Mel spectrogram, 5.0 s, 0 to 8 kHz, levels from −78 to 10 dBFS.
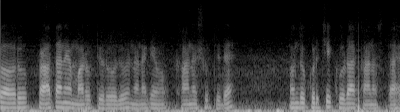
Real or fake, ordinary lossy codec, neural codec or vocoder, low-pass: fake; none; codec, 16 kHz in and 24 kHz out, 1 kbps, XY-Tokenizer; 7.2 kHz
